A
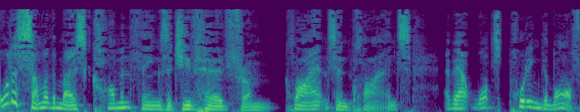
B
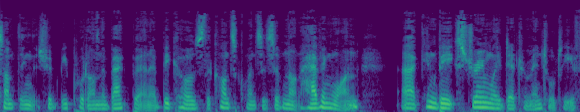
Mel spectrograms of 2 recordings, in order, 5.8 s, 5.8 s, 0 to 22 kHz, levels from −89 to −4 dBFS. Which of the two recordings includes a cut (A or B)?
A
